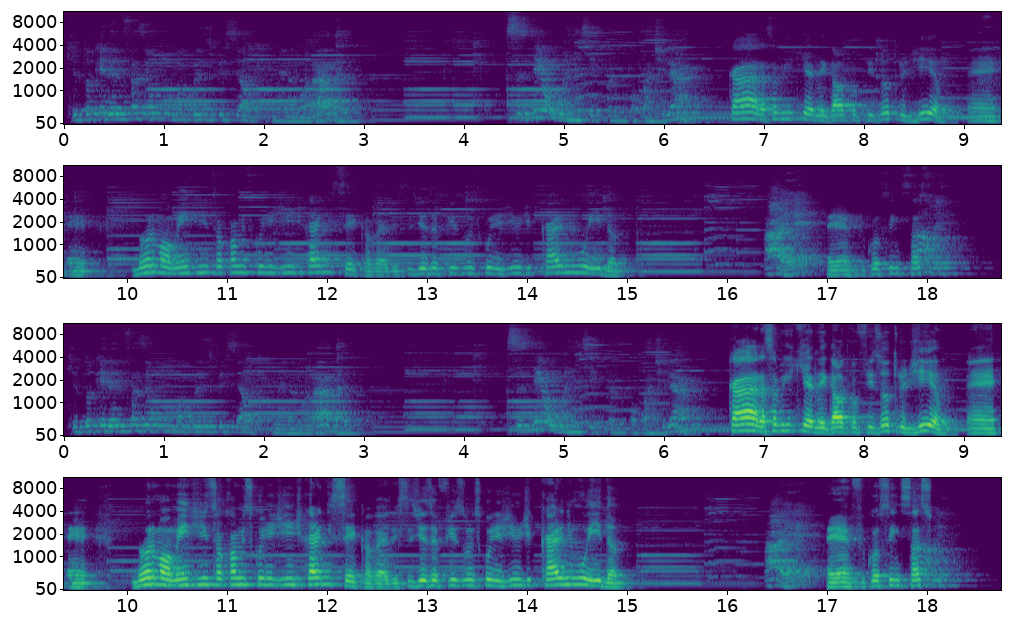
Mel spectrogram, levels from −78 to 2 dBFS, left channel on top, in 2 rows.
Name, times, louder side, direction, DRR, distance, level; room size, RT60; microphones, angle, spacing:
voice 1, 0.0-2.8 4.4-6.3 9.1-9.3 9.8-9.9 16.4-16.8 17.9-18.2, equal, 45° left, 4.2 m, -38 dB
sound 1, 0.8-16.3, left 1 dB, 20° left, 3.8 m, -46 dB
voice 2, 6.7-15.1 17.0-18.1, right 9 dB, 90° right, 0.3 m, -23 dB
9.1 x 6.8 x 7.1 m
head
